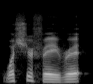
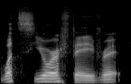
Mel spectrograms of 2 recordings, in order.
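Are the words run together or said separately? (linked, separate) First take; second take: linked; separate. First: The words are run together smoothly and linked. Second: The words are said separately, not linked together. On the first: The speaker calls it right. "It's a lot smoother, more linked" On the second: The speaker calls it wrong. "it's not what's your favorite"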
